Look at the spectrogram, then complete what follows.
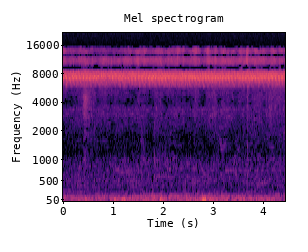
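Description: Outdoor ambience: a steady high chirring of insects, over a low, uneven rumble that is the loudest part.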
